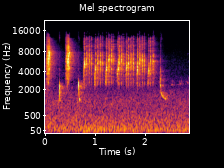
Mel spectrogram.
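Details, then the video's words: Sharp explosive chips from a nightingale lead into a dense, rattling burst of rapid pulses lasting over a second. The phrase closes with a falling slurred note. "Сейчас самые соловьи..."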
